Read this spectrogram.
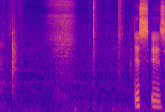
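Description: Paper banknotes rustle as they are flipped through by hand.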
